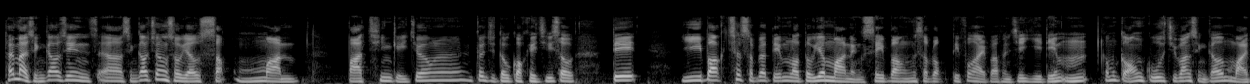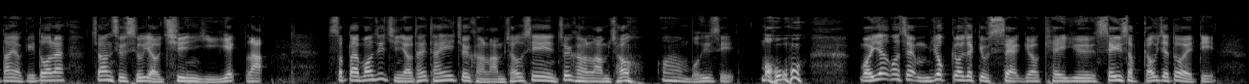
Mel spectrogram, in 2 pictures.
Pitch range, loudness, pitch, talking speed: 140-185 Hz, -24 LUFS, 160 Hz, 280 characters per minute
